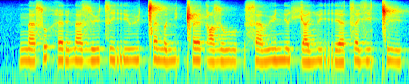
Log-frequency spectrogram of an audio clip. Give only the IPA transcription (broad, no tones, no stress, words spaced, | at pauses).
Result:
næsu hɛɾynæ zyt͡sirʲʉ vyǀɛnonʲø ǁɛɡɑ zu | sævynʲɔ çæʎy rʲæt͡sɛzʲæ ǀy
